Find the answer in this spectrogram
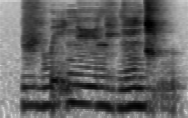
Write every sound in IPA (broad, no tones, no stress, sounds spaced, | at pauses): v i̤ w ḛ ɲ yː l e̤ ɡ ẽ d͡ʑ ṵ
